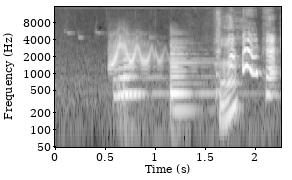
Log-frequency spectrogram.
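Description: A springy cartoon boing sound effect with a wobbling pitch about half a second in, followed by a short held musical note. A brief questioning "ah?" comes near the end.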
